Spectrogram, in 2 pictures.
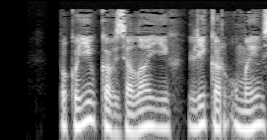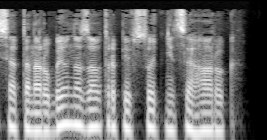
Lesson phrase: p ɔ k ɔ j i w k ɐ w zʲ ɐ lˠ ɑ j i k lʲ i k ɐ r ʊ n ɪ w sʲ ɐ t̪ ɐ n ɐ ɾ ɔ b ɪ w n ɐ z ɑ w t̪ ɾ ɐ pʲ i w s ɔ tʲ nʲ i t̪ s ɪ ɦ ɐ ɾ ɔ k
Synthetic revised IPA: p ɔ k ɔ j i w k ɐ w zʲ ɐ lˠ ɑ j i x lʲ i k ɐ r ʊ m ɪ w sʲ ɐ t̪ ɐ n ɐ ɾ ɔ b ɪ w n ɐ z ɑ w t̪ ɾ ɐ pʲ i w s ɔ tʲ nʲ i t̪ s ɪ ɦ ɑ ɾ ɔ k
